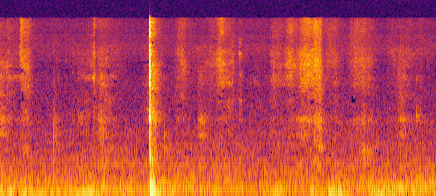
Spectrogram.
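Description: Near silence, broken by a single short click about one and a half seconds in as the folding multitool is closed up.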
